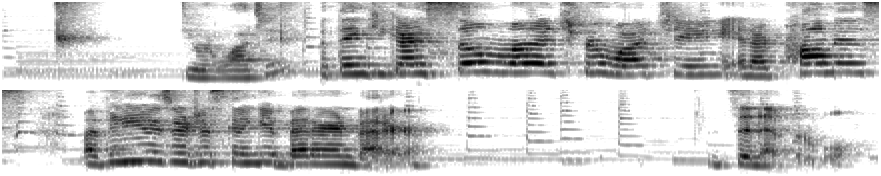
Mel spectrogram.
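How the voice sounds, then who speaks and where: Young woman, vlogger, chatty storytelling, fairly high voice, echoey room. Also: brisk, faint music behind. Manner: animated, chatty, lots of "like". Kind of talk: casual storytelling to camera.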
